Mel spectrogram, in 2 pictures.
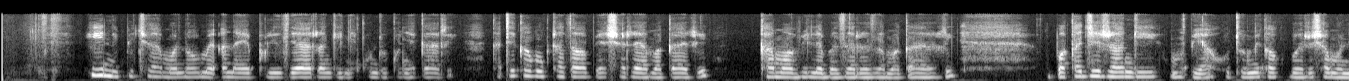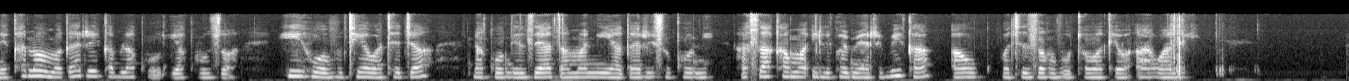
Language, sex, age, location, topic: Swahili, female, 25-35, Nairobi, finance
